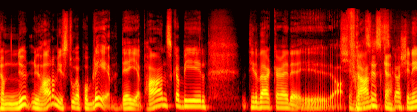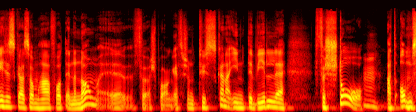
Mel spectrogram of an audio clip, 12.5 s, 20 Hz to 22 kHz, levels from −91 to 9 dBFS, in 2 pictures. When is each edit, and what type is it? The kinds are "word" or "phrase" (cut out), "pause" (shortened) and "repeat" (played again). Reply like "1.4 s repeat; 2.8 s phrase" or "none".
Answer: none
